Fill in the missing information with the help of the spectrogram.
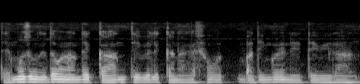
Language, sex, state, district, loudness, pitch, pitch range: Chakma, male, Tripura, Dhalai, -18 LUFS, 105 Hz, 100-115 Hz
